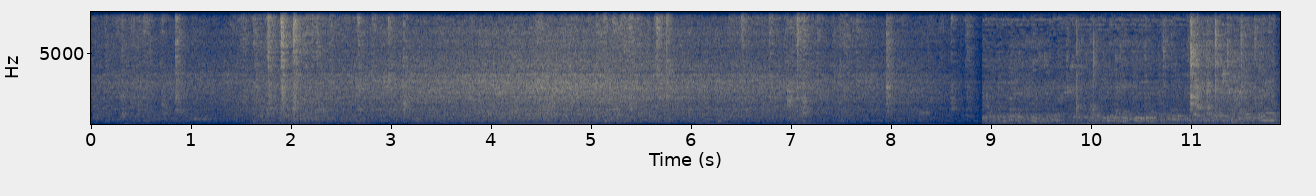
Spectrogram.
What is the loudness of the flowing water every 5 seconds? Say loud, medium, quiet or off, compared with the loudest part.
loud, loud, off.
